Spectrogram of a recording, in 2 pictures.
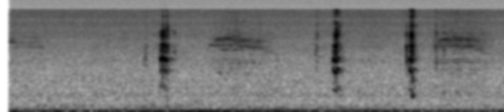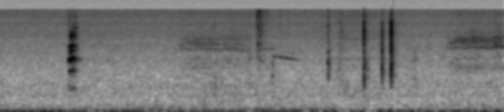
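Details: Lucky, a pet kitten, chirping at seagulls: short sharp chirps spaced a second or two apart, with faint softer calls between and a low steady hum underneath.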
